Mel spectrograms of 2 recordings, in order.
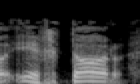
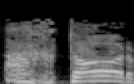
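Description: First: اخطار said "ekhtar"; short e starting اخطار; kasra on first. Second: اخطار said "akhtar"; fatha on first. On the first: Teacher shows اخطار for "warning", pronounced ekhtar. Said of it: "به کسر اول". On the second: Teacher shows اخطار for "dangers", pronounced akhtar. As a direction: open a starting اخطار. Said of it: "به فتح اول". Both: Shown as a demonstration.

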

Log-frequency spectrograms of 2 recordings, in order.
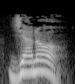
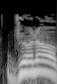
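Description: First: جنا said "jana"; fatha on first. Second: جنا said "jona"; rounded o after j in جنا; zamma. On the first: Teacher shows جنا for "wing", pronounced jana. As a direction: open short a after j in جنا. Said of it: "به فتح اول". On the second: Teacher shows جنا for "sin", pronounced jona. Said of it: "به ضم دوم". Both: Shown as a demonstration.

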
